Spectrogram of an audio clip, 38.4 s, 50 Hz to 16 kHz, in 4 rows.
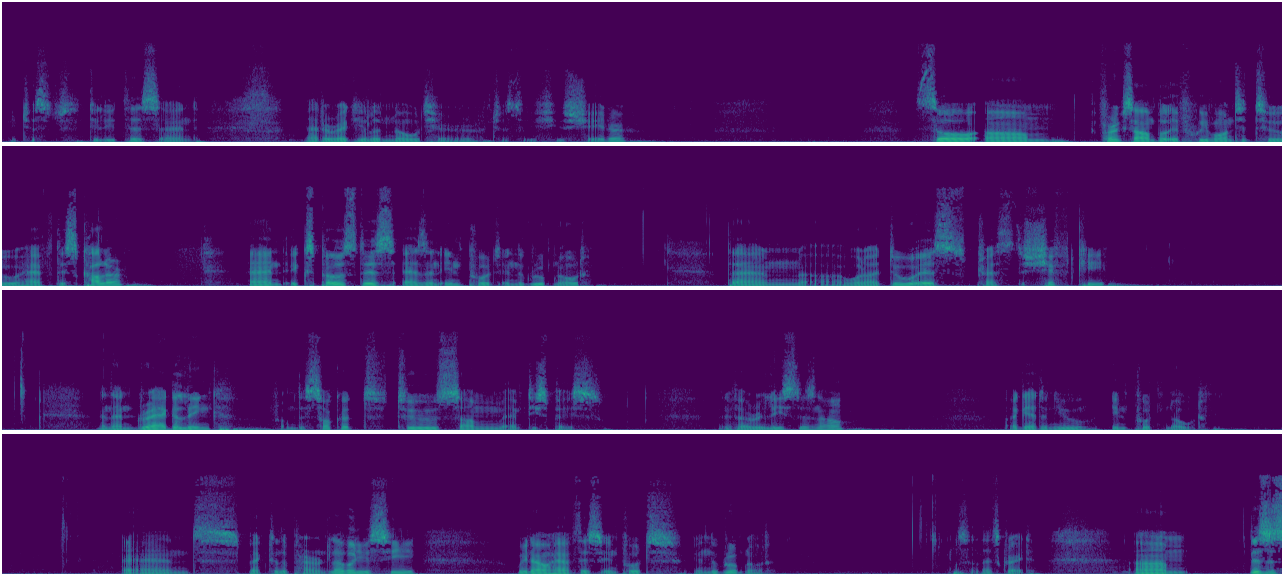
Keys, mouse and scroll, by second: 2.7 click, 3.5 x, 4.5 shift+x, 4.8 shift+a, 6.9-9.1 drag, 9.5-10.7 drag, 10.8-12.0 drag, 23.5-28.8 shift+drag, 30.6-32.4 shift+drag, 34.0 shift+Tab, 37.8-38.4 drag.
